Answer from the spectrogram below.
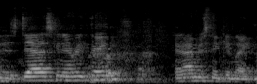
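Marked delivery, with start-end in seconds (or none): none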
